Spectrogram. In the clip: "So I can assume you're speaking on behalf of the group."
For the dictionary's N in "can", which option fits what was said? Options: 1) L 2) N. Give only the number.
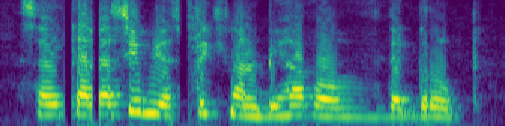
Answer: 1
